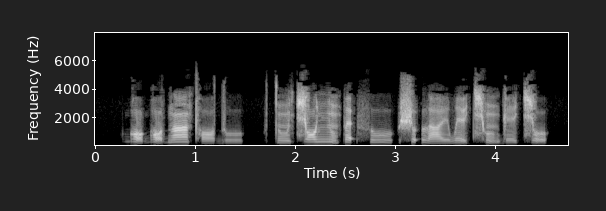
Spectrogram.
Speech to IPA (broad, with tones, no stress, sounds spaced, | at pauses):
ɡ ɔ̰˦˨ ɡ ɔ̰˦˨ d ã˦ tʰ ɔ˨ d u˨ | t ũ˨ t͡ɕ ɔ˦ ɲ ũ˦˨ p ɛ˦ ʔ θ u˦ | ʃ ʊ˦ ʔ l a˨ ɪ̯ w ḛ˦˨ ɪ̯ t͡ɕʰ ũ˦˨ ɡ e˨ t͡ɕ o̰˦˨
